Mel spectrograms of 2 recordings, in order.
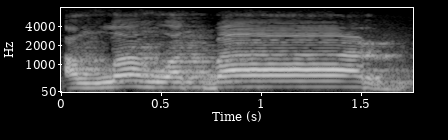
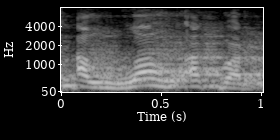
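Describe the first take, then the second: First: The 'ba' in Akbar is drawn out long. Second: The 'ba' in Akbar is kept short. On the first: The speaker calls it wrong. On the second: The speaker calls it right.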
